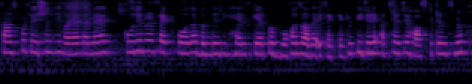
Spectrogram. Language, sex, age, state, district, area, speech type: Dogri, female, 30-45, Jammu and Kashmir, Reasi, urban, spontaneous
